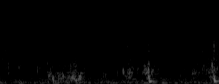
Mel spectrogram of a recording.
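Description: Faint sloshing and a few soft splashes of water as a large dog wades through a shallow pond.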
